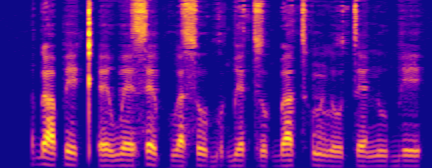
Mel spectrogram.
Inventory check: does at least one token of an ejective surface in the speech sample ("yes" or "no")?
yes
